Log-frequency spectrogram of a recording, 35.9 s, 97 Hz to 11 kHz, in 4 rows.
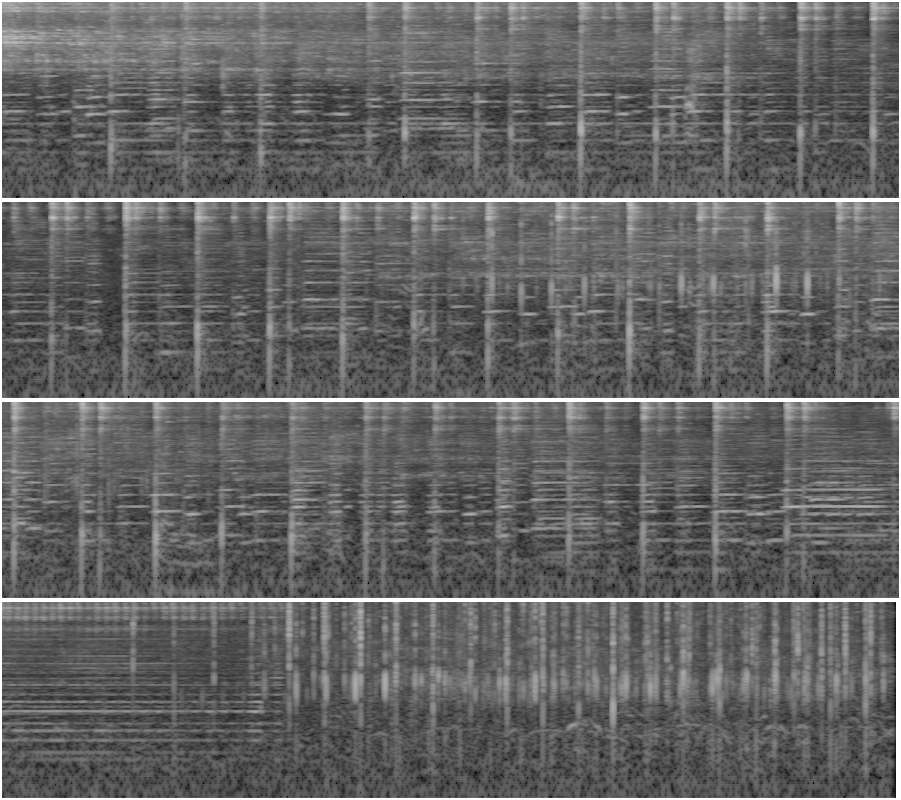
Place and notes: Goring Lock, Goring, Reading, UK - The Kennet Morris Men dancing at the lock
The Kennet Morris Men performing at Goring Lock.
1 May 2017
